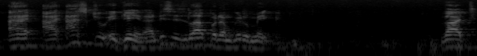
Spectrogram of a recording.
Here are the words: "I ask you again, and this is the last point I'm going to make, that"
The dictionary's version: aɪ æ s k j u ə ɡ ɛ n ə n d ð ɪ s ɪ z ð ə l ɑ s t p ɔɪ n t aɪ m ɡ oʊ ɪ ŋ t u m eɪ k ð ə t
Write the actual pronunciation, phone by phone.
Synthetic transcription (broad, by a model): aɪ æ s k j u ə ɡ ɛ n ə n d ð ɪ s ɪ z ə l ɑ t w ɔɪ t aɪ m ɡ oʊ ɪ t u m eɪ k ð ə t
